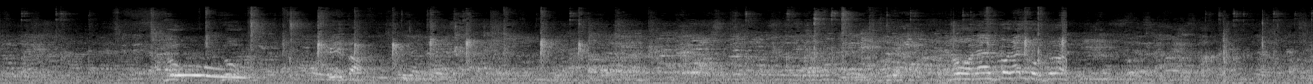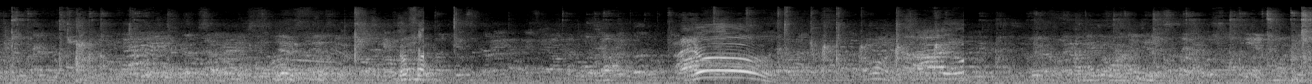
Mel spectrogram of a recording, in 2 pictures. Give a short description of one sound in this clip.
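A ping-pong ball clicks sharply back and forth between paddles and table.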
